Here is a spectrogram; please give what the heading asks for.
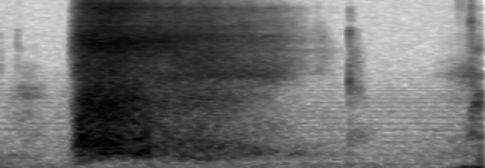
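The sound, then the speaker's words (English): Breathing during a guided breathing exercise. After a faint breath, one deep, forceful, breathy rush starts strongly, then softens and fades over about a second and a half, followed by a faint breath. “We're gonna breathe in, and on the exhale, we're gonna say I belong.”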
